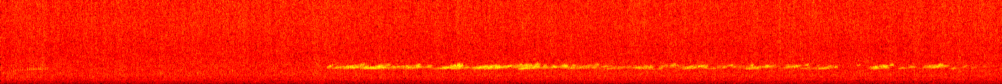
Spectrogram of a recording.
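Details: Frogs by a river in a pristine forest: after five seconds of steady rushing water, a high, rapid, pulsing trill starts and runs on with brief breaks over the constant flow noise.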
